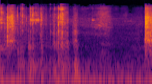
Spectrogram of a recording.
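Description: A metal chain jingles softly.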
